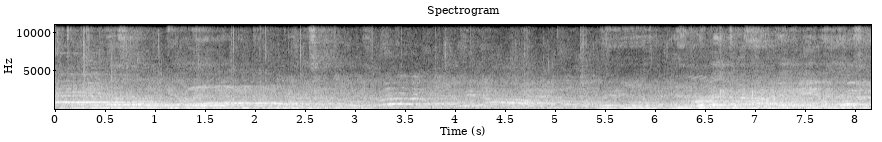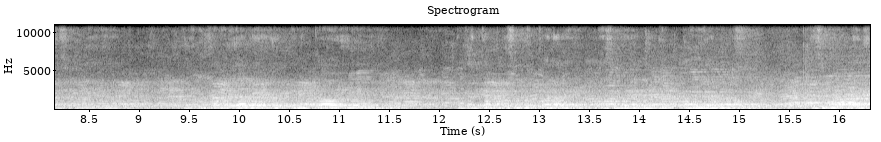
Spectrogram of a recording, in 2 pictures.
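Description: Electric guitars strum and ring out.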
